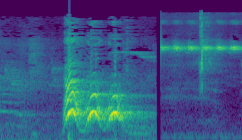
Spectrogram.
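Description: Dog barking three times in quick succession. A steady high-pitched insect-like trill starts near the end.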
